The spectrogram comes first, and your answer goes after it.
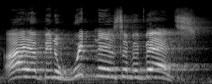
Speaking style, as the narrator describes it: she shouted

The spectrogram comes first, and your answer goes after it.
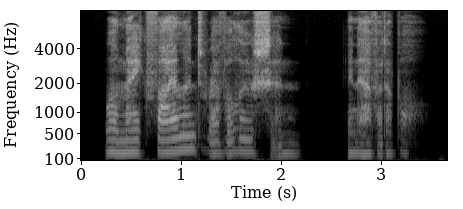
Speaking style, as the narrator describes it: Vivian whispered

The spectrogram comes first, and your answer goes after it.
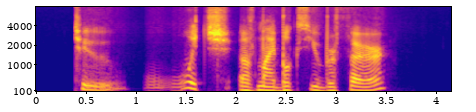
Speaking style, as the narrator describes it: she faltered out

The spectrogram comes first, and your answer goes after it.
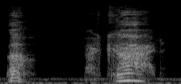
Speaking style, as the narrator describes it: I whispered

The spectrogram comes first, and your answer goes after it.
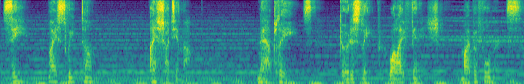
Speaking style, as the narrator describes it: Anna's whispering voice said

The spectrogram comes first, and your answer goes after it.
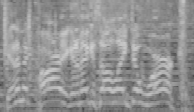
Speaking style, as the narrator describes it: someone yelled

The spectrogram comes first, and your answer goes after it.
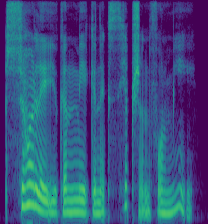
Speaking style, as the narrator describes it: purred

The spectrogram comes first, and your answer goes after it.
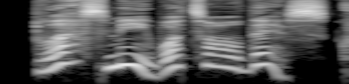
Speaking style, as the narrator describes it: cried the old lady

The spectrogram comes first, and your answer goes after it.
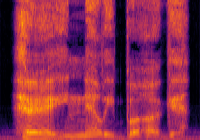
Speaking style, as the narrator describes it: in a deep, gravelly voice

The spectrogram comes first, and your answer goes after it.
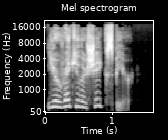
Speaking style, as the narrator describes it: exclaimed Beth

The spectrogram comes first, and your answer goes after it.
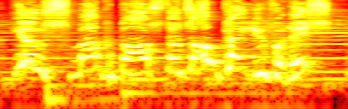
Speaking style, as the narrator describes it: shouted

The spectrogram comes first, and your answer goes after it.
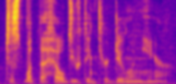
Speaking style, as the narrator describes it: He says it flatly

